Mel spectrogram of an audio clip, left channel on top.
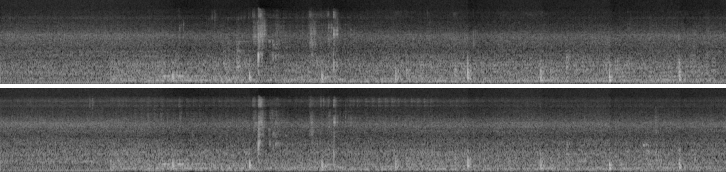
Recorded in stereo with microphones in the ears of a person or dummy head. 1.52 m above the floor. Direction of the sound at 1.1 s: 5° right (ahead or behind).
